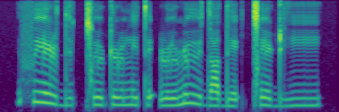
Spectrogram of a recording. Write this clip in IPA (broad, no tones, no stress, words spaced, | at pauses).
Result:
fɪːɭdʉǀʉʈʉɭ nit̪ɪʔɭʉ ɳʉːdɑd̪eʔǀɪː ɖʱi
